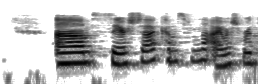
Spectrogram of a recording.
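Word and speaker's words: Saoirse: going to really think oh s a o i r s e oh that's pronounced Sara um however I ended up choosing Sara as the winner and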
